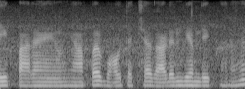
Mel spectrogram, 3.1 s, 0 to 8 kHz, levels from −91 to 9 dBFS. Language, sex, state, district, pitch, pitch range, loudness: Hindi, male, Uttar Pradesh, Etah, 130 Hz, 125-135 Hz, -21 LUFS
